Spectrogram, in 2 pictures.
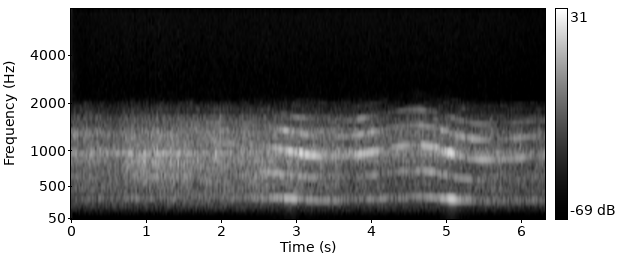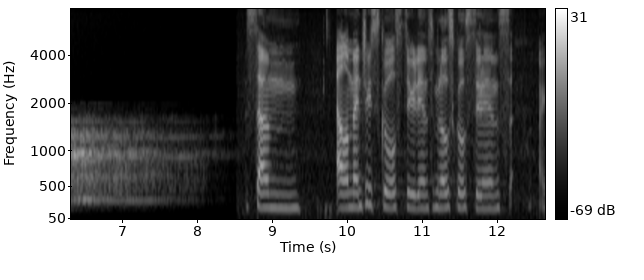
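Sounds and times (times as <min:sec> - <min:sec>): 
sped-up recording of rock arch vibrations: 0:00.0 - 0:08.1
speech: 0:08.8 - 0:12.6.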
